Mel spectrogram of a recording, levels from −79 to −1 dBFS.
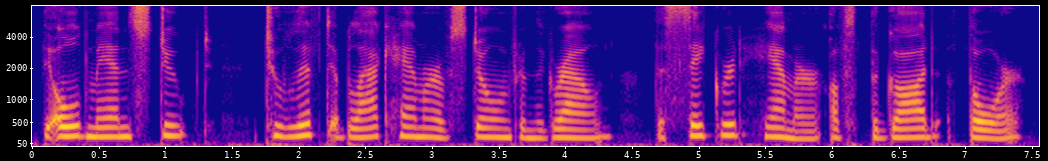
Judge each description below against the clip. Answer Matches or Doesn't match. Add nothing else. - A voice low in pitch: Doesn't match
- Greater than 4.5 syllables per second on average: Doesn't match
